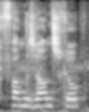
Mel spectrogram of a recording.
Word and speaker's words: van de Zandschulp: Maar we gaan het hebben over Botik van de Zandschulp. Tennissensatie. – Van der Zandschulp, wat we zo moeilijk in het buitenland kunnen uitspreken. – Van de Zandschulp. – Ja, precies.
